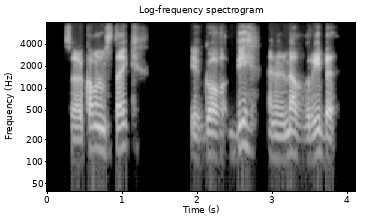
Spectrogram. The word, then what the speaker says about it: بِهِ: So common mistake, you've got bih and al-maghrib. So bih often gets mispronounced as beh. Beh. وَسِرُّوا قَوْلَكُمْ أَوْ اجْهَرُوا بِهِ. That's incorrect. It's supposed to be bih.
